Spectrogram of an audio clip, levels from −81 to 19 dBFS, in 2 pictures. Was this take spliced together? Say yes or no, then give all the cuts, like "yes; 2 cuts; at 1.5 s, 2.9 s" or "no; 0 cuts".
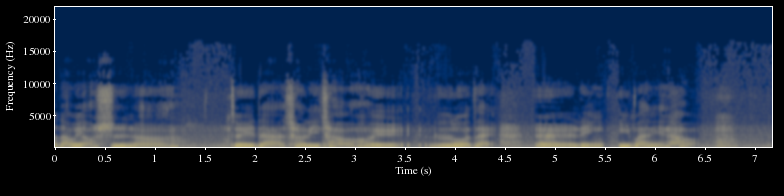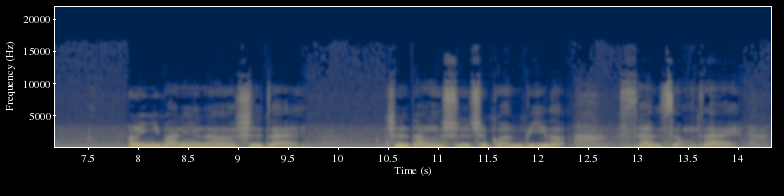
yes; 1 cut; at 10.7 s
